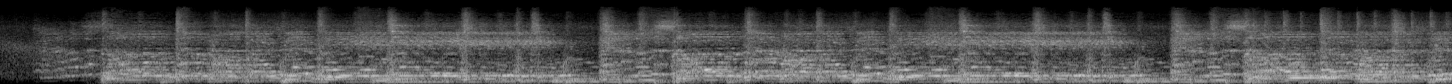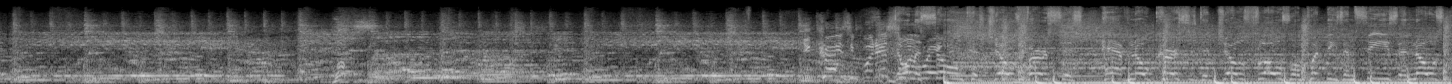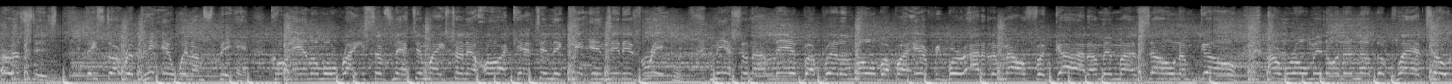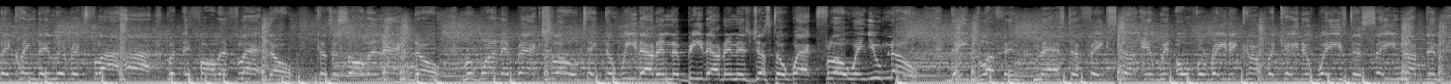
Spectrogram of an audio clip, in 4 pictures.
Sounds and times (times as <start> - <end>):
Blues: 8.9 - 50.4, 52.6 - 58.0.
